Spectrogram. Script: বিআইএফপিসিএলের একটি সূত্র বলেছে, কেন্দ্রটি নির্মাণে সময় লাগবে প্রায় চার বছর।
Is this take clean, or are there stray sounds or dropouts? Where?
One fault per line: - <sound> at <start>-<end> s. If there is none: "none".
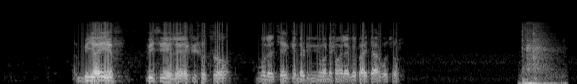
- thud at 5.2-5.7 s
